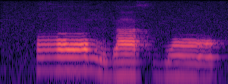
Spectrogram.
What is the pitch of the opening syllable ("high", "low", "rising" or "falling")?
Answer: high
